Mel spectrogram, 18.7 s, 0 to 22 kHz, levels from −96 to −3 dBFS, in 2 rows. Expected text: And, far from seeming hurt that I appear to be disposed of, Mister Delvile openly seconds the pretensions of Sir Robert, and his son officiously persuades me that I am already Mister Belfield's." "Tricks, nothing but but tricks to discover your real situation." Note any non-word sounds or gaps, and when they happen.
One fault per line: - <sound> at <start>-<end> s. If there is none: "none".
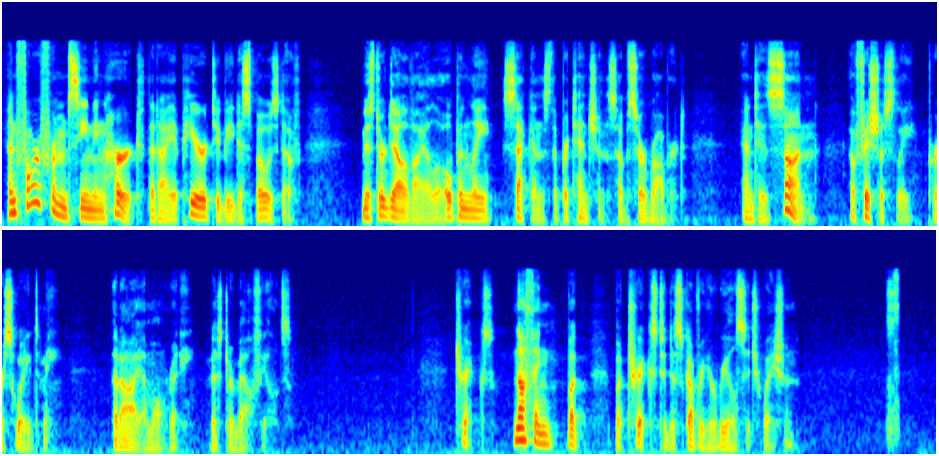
- laugh at 18.2-18.3 s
